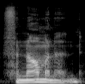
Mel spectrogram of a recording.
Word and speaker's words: phenomenon: and it is one of the most mispronounced words in the English language. Let's see how I do with it. Phenomenon.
